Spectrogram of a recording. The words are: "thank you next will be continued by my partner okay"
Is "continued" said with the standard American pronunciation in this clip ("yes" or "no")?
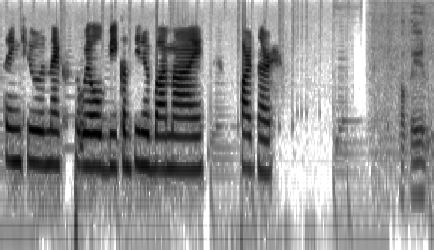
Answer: yes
